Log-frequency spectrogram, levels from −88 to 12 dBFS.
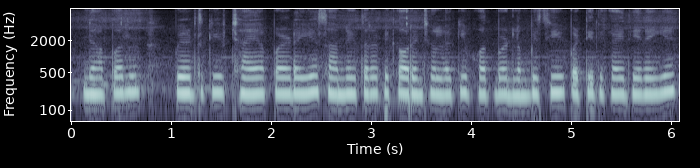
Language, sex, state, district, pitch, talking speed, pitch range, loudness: Hindi, female, Uttar Pradesh, Varanasi, 205 Hz, 235 wpm, 200-215 Hz, -16 LUFS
